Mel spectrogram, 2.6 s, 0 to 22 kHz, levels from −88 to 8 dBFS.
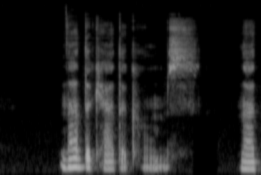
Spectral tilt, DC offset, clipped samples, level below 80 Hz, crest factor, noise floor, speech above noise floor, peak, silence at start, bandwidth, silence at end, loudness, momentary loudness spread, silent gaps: -4 dB/octave; under 0.1%; under 0.1%; -82 dBFS; 20 dB; -72 dBFS; 42 dB; -12 dBFS; 0.6 s; 17.5 kHz; 0 s; -30 LUFS; 11 LU; none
